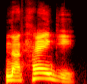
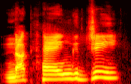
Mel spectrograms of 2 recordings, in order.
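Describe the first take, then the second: First: The name is said quickly, run together. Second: The name is said slowly, in separate parts.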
